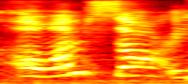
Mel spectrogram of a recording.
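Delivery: high, loud hammed-up apology; frantic apology. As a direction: plead sorry with the voice shooting up. Character apologises to angry drivers.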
